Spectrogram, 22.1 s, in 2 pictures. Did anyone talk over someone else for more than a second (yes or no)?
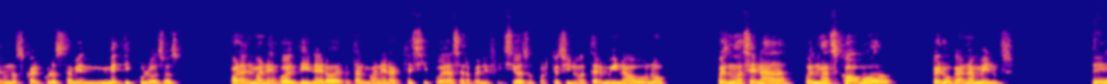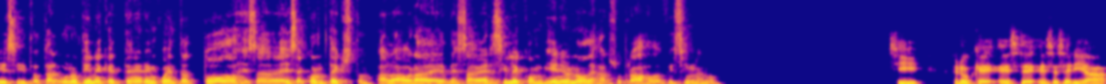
no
